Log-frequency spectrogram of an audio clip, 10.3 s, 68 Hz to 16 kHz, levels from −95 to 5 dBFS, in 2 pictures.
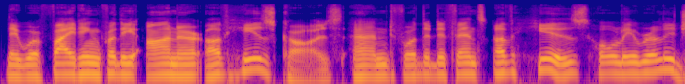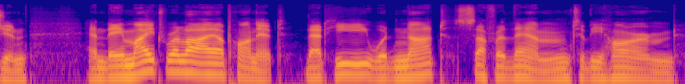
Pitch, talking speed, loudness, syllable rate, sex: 120 Hz, 185 wpm, -20 LUFS, 4.7 syllables/s, male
